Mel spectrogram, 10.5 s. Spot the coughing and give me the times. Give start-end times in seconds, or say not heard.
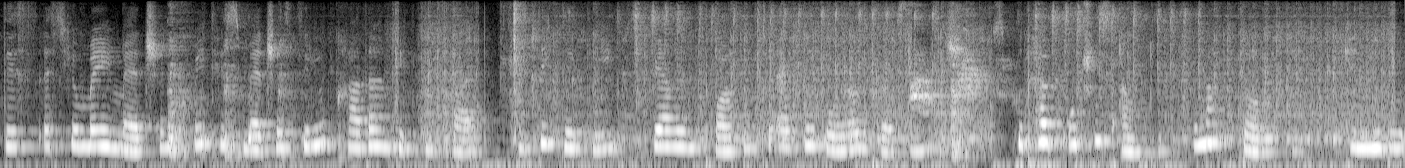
1.2-3.4, 6.8-7.6.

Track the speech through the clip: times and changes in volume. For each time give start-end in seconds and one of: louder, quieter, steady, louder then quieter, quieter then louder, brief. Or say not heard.
0.0-10.4 steady.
